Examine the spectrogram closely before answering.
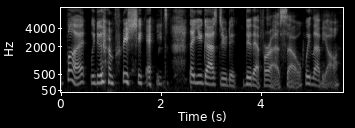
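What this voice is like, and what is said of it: Southern twang accent. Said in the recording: “my twang”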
